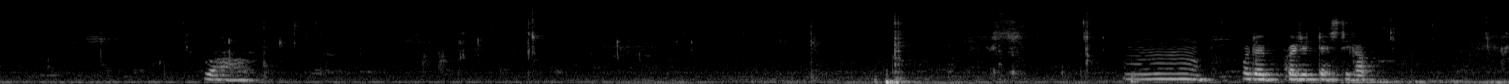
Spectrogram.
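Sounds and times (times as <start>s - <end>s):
wet chewing and mouth smacks: 0.0s - 8.7s, 9.5s - 11.2s, 13.8s - 15.0s.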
